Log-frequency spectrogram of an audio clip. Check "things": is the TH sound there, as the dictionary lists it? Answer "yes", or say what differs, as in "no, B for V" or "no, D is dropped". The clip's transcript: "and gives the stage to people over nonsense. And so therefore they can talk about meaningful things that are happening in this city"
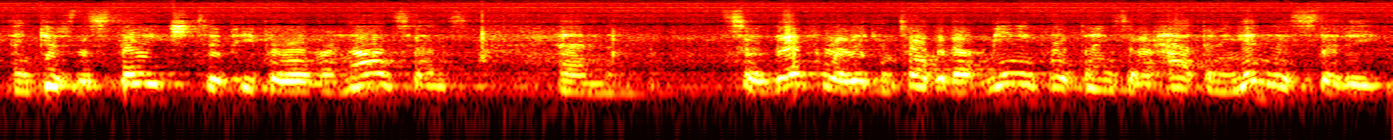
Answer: yes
